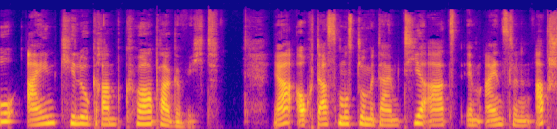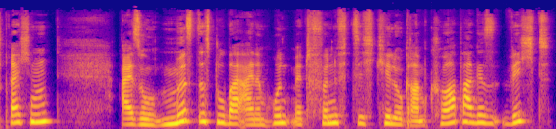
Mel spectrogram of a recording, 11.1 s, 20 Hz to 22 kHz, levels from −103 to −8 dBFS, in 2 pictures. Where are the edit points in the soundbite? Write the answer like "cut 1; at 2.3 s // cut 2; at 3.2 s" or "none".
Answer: none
